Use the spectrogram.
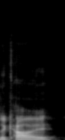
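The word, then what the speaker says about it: Nikkei: It is pronounced Nakai, and it is the stock market in Japan.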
